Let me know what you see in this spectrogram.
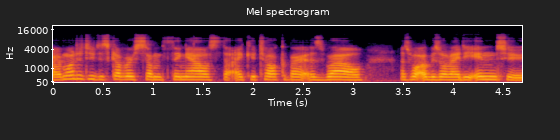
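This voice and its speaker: A woman's fairly high voice in a Scottish accent, dark and mellow in tone, over a quiet background. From Scotland. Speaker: YouTube reviewer and artist. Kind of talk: casual interview. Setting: video call. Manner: hesitant, many fillers.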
